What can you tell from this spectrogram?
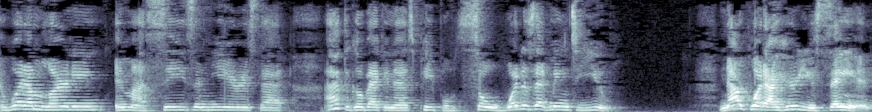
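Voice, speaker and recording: Someone speaks loudly at a fairly slow pace. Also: woman. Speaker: motivational speaker on relationships. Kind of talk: motivational talk.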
